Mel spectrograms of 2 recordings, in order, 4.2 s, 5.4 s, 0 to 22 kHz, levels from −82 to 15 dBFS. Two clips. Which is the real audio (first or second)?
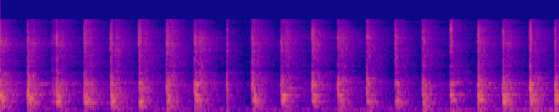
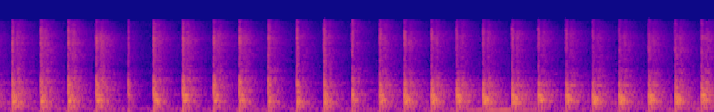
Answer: second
